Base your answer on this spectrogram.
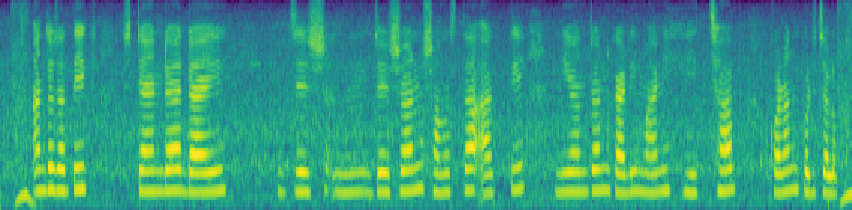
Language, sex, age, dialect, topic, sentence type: Bengali, female, <18, Rajbangshi, banking, statement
